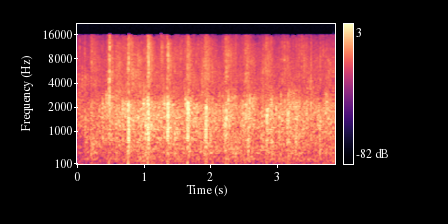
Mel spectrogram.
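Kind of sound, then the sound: crowd, audience applause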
